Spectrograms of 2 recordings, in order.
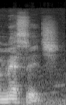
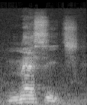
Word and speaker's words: message: When you have the letter A in A G E, that A would usually give you the short I sound.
